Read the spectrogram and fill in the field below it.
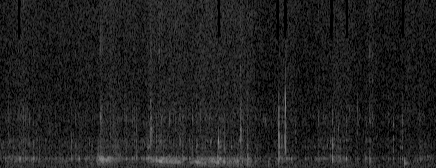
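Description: Water bubbles and swirls close by underwater.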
